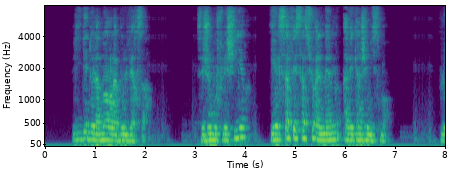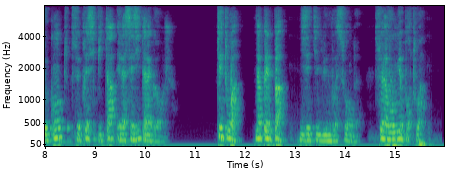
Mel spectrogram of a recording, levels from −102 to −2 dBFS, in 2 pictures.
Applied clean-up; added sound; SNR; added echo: neural separator model SepFormer DNS4.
